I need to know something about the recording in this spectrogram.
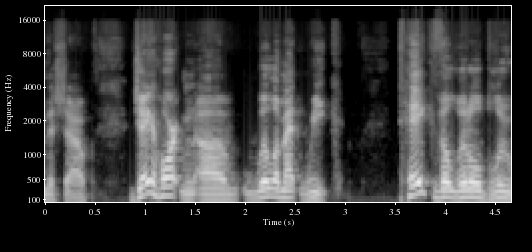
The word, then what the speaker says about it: Willamette: It's Willamette, damn it. Willamette, damn it. All right. And on that note, what do we think of this Matrix movie? Well, it's Willamette, damn it.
